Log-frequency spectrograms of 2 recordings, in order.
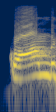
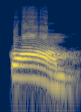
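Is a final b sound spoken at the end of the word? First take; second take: yes; no. First: The word ends with an audible b sound. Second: The word ends on the m sound only. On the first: The speaker calls it wrong. "कॉम्ब जर म्हटलात तर तो pronunciation चुकीचा असणार आहे" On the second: The speaker calls it right. "योग्य उच्चार कसा आहे कॉम"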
